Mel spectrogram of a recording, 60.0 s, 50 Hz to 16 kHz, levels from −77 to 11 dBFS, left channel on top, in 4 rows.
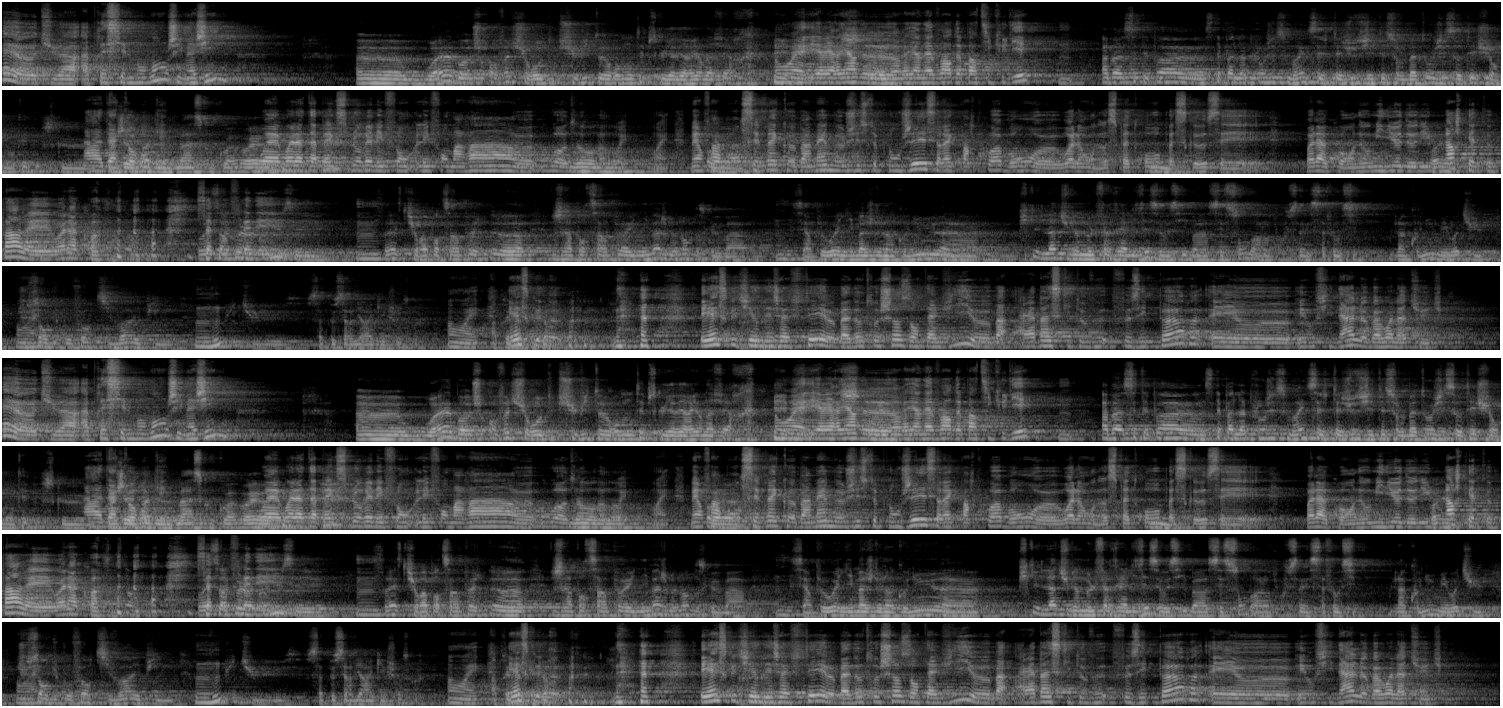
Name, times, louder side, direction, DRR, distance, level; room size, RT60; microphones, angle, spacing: voice 1, 0.0-2.5 7.7-10.3 10.6-10.7 15.8-16.4 17.5-20.7 20.9-21.2 21.5-27.8 28.0-31.1 31.6-32.8 33.5-33.8 37.7-38.0 45.1-45.4 46.9-47.2 49.4-50.6 51.1-59.4, right 1 dB, 10° right, 6 dB, 1.0 m, -28 dB
voice 2, 3.5-9.0 11.0-17.8 18.2-18.5 20.7-21.2 22.0-22.4 26.4-26.7 29.3-29.5 31.0-31.4 31.9-33.2 33.7-37.4 37.9-39.8 40.1-43.5 43.8-46.9 47.2-49.2 49.9-51.1 52.3-52.6, right 1 dB, 50° right, 3 dB, 1.7 m, -30 dB
24.5 x 22.0 x 9.1 m, 2.5 s
head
